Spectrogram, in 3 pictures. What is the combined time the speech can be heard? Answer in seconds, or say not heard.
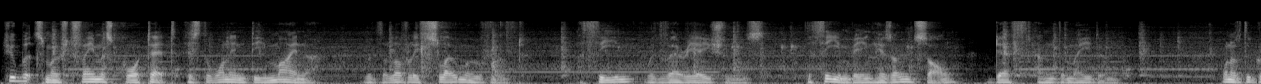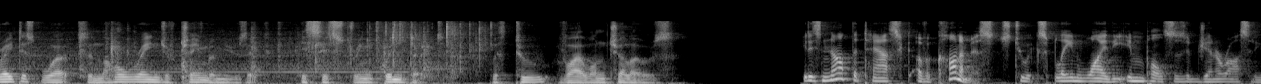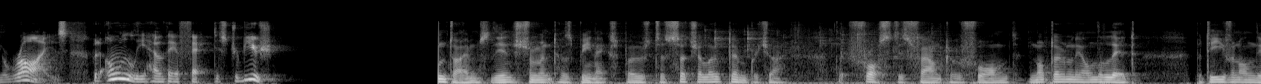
34 s.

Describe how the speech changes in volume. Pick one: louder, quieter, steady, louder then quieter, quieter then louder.
steady.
